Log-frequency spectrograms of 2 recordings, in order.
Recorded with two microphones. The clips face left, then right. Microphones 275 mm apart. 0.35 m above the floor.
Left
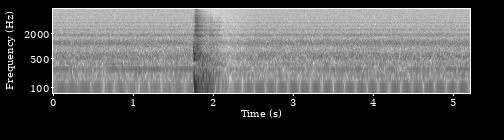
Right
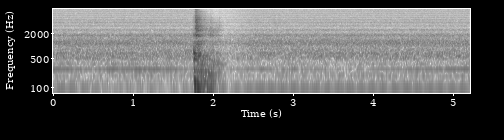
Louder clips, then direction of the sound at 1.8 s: Left 2 dB; 75° left (ahead or behind).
